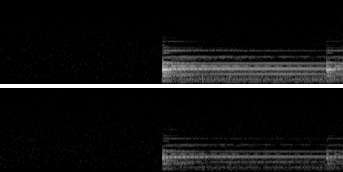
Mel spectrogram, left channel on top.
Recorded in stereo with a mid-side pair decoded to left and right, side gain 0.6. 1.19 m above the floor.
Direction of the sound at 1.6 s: 55° left.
